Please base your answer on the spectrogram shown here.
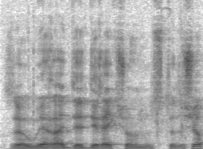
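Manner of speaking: loud, belted-out put-on French accent. Explaining how accents shift, speaking English to a French person: French accent. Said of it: "speaking to a French person in English, you'll be like".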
